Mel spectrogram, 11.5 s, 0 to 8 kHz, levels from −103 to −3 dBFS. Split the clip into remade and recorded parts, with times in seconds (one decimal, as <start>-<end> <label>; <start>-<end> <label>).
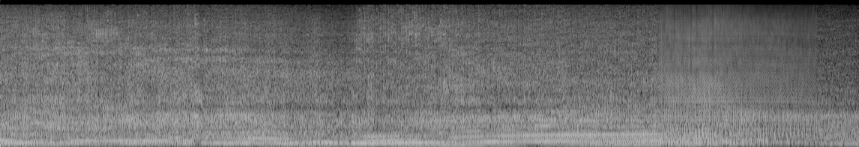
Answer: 0.0-8.8 recorded; 8.8-10.9 remade; 10.9-11.5 recorded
